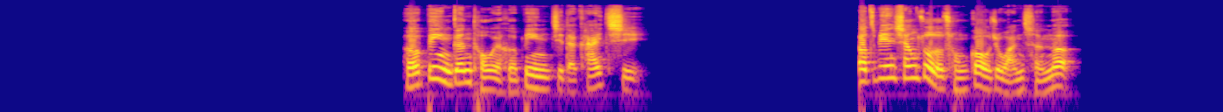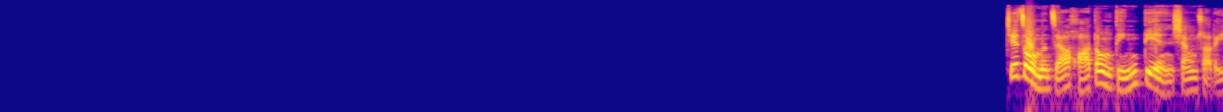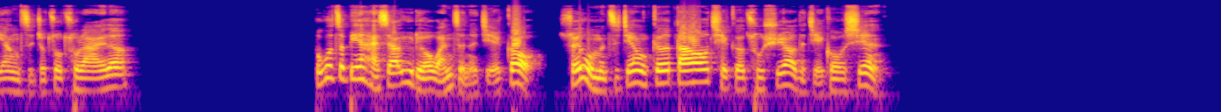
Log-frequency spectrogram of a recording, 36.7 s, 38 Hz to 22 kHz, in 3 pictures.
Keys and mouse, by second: 0.2 click, 0.6 click, 1.5 click, 2.9 click, 3.3 click, 4.4 click, 5.8 click, 6.0 click, 7.5 Tab, 7.8-8.3 middle drag, 8.6-9.8 middle drag, 10.2 KP_1, 11.0-11.3 shift+middle drag, 11.9 click, 12.8 click, 14.2 click, 14.9-15.5 middle drag, 16.1 KP_1, 16.7 ctrl+KP_1, 17.7 shift+middle drag, 19.2-19.6 middle drag, 21.2 middle click, 25.4 g, 28.9 ctrl+z, 29.6 KP_1, 30.1 ctrl+KP_1, 31.3 click, 32.7 k.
